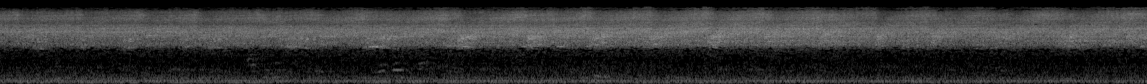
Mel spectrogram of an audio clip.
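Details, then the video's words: Cicada at Gunung Geulis, Bogor, West Java, singing in the morning near a parking area; a very loud, sustained high sizzle with soft rhythmic pulsing, constant in volume throughout, over a weak low-pitched hum. "Suara Tonggeret"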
